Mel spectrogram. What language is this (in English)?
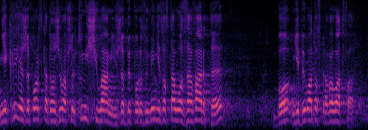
Polish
